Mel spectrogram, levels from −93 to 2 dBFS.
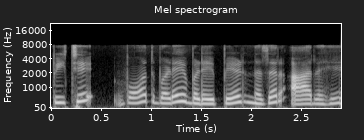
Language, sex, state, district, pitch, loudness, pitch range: Hindi, female, Himachal Pradesh, Shimla, 245 Hz, -19 LUFS, 225-285 Hz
